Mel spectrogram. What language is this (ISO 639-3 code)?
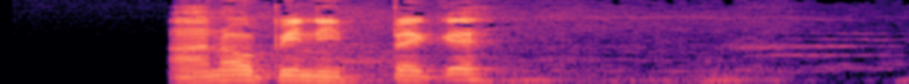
mcf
